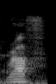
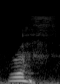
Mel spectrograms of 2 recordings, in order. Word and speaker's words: roof: I don't say rough. – I know. – I say roof. – You say like rough. – Hoof. – Hoof. – Right? – Rough. – You say roof. – Roof. – Like rue the day. Roof. – Roof. – And then there's rough, like that sandpaper is rough, but I say it like a horse's hoof.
